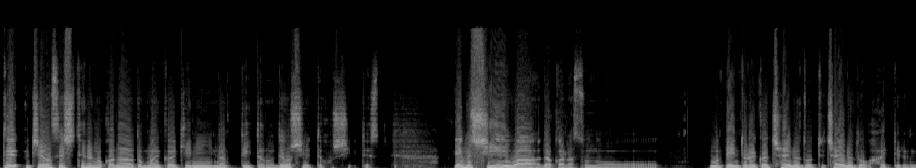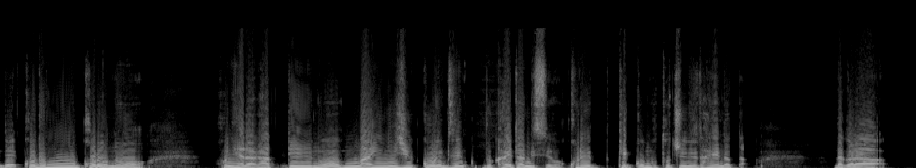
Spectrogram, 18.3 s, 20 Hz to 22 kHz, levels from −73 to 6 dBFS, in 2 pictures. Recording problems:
distortion; heavy; 19% of the sound clipped

